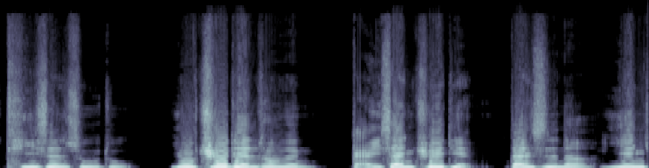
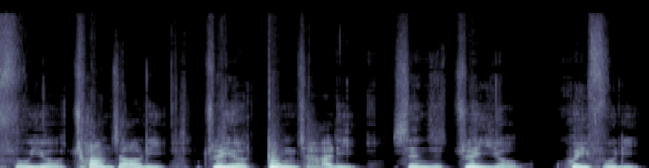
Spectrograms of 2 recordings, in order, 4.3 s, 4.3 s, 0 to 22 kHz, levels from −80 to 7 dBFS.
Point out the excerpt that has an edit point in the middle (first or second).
first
